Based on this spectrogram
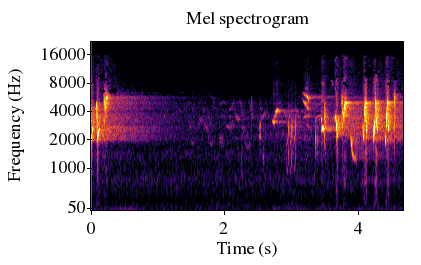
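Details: Nightingale, or sikatan londo, singing for a cage-bird master recording: a buzzy opening phrase fades into quiet, then soft slurred whistles build into a lively run of sharp, varied chirps.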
